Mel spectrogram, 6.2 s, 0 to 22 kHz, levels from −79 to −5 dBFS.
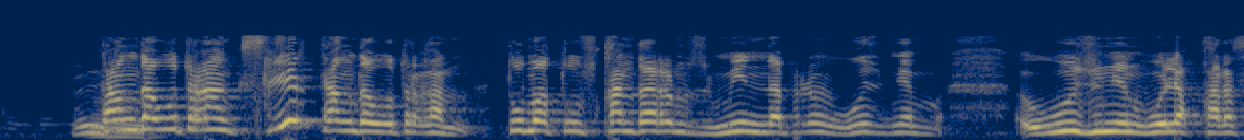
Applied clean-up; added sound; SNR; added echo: none; none; none; none.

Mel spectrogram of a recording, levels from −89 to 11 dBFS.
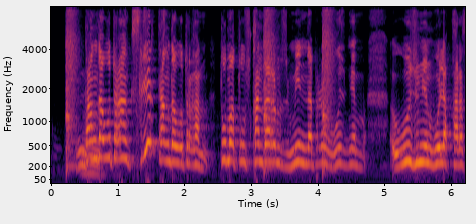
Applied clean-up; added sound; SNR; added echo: none; Snare drum; 11 dB; none.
